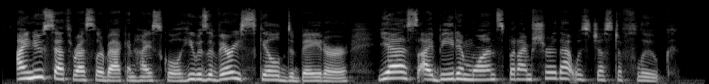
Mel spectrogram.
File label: synthesized audio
